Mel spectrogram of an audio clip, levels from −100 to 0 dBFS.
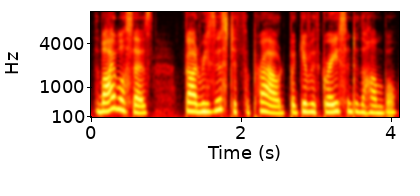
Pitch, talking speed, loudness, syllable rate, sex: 250 Hz, 190 wpm, -17 LUFS, 5.8 syllables/s, female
